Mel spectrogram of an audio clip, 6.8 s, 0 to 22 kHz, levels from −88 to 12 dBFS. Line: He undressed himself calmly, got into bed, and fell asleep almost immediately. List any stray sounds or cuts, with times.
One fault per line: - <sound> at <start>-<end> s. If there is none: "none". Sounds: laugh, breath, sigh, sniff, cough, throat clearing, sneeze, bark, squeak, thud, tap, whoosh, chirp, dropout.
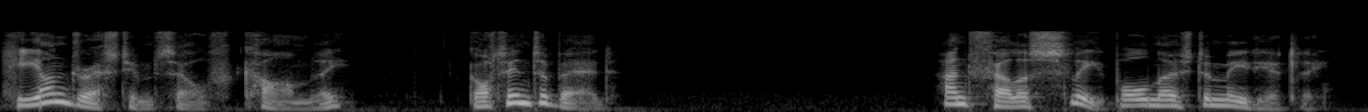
none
